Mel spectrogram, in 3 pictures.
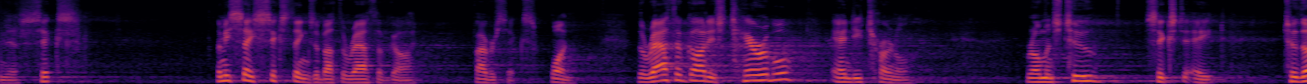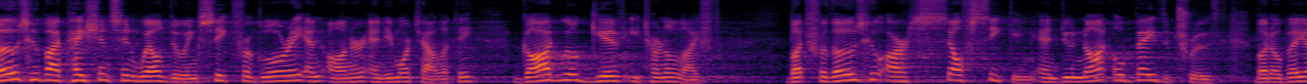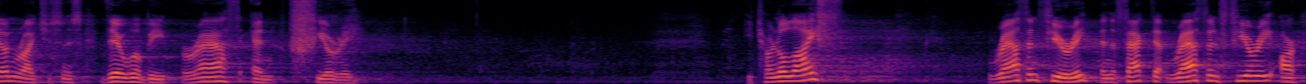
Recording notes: at the CROSS Conference in Louisville, where thousands gathered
